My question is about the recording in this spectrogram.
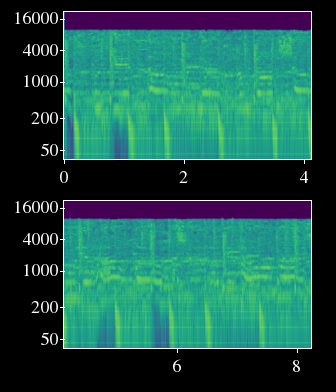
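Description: Background pop/R&B music with a beat whose bass notes slide down in pitch, repeating about once a second, under a melodic line.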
